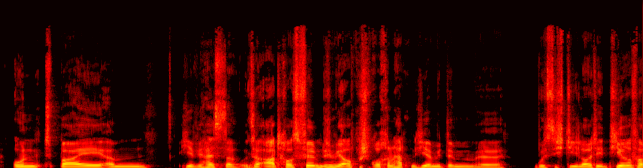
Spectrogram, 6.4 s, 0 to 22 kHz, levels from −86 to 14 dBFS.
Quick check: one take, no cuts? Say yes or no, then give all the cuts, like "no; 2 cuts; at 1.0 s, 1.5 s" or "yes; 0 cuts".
yes; 0 cuts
